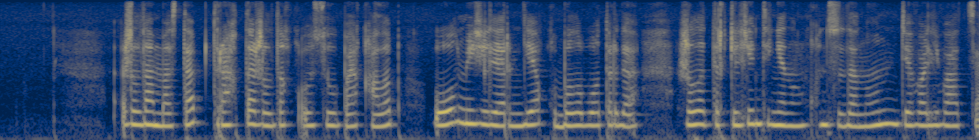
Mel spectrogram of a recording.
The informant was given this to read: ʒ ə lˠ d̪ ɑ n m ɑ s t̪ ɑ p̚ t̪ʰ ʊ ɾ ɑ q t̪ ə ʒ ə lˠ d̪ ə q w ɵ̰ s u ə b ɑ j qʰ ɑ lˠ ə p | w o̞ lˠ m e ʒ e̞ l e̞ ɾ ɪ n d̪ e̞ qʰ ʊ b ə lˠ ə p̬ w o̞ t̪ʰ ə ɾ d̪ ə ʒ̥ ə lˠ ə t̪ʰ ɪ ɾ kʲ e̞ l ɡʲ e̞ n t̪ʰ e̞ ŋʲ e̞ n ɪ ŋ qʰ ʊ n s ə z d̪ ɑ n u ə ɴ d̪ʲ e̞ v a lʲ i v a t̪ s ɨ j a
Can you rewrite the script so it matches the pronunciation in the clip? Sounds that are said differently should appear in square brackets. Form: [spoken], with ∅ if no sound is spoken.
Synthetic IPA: ʒ ə lˠ d̪ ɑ n [b] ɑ s t̪ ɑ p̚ t̪ʰ ʊ ɾ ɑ q t̪ ə ʒ ə lˠ d̪ ə q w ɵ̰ s u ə b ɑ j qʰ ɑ lˠ ə p | w o̞ lˠ m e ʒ e̞ l e̞ ɾ ɪ n d̪ e̞ qʰ ʊ b ə lˠ ə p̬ w o̞ [t̪] ə ɾ d̪ ə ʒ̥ ə lˠ ə t̪ʰ ɪ ɾ kʲ e̞ l ɡʲ e̞ n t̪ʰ e̞ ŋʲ e̞ n ɪ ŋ qʰ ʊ n s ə z d̪ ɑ n u ə [n] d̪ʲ e̞ v a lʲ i v a t̪ s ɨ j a

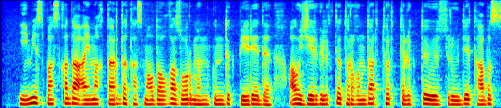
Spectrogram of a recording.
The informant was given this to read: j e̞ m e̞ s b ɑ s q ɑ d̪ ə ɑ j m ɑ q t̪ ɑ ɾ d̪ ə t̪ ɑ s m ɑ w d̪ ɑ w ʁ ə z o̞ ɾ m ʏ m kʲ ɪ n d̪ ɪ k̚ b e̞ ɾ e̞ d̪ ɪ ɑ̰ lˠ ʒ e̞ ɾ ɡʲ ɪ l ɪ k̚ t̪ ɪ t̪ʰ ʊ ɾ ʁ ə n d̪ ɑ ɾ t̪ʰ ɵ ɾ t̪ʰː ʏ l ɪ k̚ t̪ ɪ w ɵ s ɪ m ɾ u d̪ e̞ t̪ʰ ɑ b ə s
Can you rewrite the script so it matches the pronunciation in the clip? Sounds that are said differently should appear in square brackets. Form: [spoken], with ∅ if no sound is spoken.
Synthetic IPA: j e̞ m e̞ s b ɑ s q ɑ d̪ [ɑ] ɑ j m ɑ q t̪ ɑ ɾ d̪ ə [t̪ʰ] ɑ s m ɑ w d̪ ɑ w ʁ [ɑ] z o̞ ɾ m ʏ m kʲ ɪ n d̪ ɪ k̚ b e̞ ɾ e̞ d̪ ɪ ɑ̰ lˠ ʒ e̞ ɾ ɡʲ ɪ l ɪ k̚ t̪ ɪ t̪ʰ ʊ ɾ ʁ ə n d̪ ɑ ɾ t̪ʰ ɵ ɾ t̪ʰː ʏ l ɪ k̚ t̪ ɪ w ɵ s ɪ [∅] ɾ u d̪ e̞ t̪ʰ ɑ b ə s

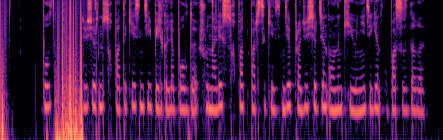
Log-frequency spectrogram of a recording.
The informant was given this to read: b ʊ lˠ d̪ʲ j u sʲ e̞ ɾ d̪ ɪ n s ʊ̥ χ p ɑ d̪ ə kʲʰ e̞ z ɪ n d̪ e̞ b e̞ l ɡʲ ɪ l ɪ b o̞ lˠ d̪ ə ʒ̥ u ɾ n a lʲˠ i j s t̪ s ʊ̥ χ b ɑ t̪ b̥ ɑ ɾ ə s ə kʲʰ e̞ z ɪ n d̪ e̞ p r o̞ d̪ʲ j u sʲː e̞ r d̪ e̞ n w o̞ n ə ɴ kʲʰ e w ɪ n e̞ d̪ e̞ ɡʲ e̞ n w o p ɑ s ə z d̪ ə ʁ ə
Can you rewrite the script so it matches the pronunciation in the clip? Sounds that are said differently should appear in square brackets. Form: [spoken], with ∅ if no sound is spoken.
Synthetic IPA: b ʊ lˠ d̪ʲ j u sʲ e̞ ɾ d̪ ɪ [ŋ] s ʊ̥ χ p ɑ [t̪] ə kʲʰ e̞ z ɪ n d̪ e̞ b e̞ l ɡʲ ɪ l ɪ b o̞ lˠ d̪ ə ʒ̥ u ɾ n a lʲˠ i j s t̪ s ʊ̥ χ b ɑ t̪ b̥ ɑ ɾ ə s ə kʲʰ e̞ z ɪ n d̪ e̞ p r o̞ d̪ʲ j u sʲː e̞ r d̪ e̞ n w o̞ n ə ɴ kʲʰ e w ɪ n e̞ d̪ e̞ ɡʲ e̞ n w o p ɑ s ə z d̪ ə ʁ ə

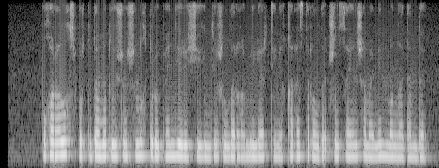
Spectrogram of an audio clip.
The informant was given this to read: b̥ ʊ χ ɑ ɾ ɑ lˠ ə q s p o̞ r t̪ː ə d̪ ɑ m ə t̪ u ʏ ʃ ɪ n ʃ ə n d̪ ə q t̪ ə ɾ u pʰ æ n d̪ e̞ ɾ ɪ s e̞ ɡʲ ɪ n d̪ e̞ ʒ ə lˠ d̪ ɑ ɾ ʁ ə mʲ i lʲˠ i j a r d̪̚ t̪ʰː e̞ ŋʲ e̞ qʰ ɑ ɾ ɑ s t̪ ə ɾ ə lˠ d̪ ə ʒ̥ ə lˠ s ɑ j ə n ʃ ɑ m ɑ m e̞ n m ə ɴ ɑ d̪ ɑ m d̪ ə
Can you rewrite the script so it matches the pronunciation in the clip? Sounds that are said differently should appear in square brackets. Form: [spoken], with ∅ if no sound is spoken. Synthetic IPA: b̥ ʊ χ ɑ ɾ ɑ lˠ ə q s p o̞ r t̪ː ə d̪ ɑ m ə t̪ u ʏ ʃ ɪ n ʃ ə n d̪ ə q t̪ ə ɾ u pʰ æ n d̪ e̞ ɾ ɪ [ʃ] e̞ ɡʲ ɪ n d̪ e̞ ʒ ə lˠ d̪ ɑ ɾ ʁ [ɑ] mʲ i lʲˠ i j a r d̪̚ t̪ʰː e̞ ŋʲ e̞ qʰ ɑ ɾ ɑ s t̪ ə ɾ ə lˠ d̪ ə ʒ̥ ə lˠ s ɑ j ə n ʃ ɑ m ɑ m e̞ n m ə ɴ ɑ d̪ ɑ m d̪ ə

